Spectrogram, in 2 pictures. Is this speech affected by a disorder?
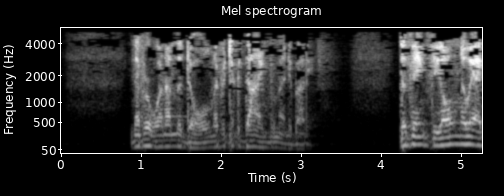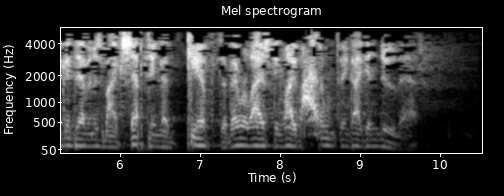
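Yes: total laryngectomy; complete laryngectomy for larynx cancer, voice prosthesis.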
